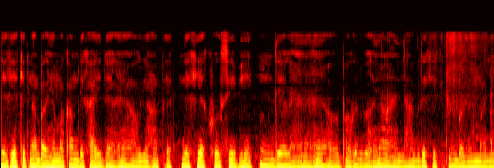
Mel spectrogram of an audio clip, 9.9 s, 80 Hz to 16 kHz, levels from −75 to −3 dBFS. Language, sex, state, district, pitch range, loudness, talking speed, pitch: Hindi, male, Bihar, Muzaffarpur, 125-135 Hz, -23 LUFS, 105 wpm, 130 Hz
